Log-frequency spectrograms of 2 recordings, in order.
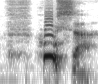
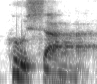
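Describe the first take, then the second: First: High breathy whoosah, let it all out; calming exhale. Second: Low, soft whoosah, settling down; calming exhale. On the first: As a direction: blow out the tension on a high, airy breath. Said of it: "I'm bringing it down now". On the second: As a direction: sink into a low, quiet release. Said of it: "Everybody do it with me". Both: Shown as a demonstration.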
